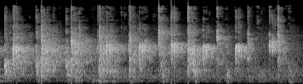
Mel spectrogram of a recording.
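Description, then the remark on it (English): An audience bursts into steady, loud applause at the announcement that Anchor Students will now meet every Thursday night, many hands clapping in a dense, continuous patter, with some cheering voices mixed in throughout the three seconds. “Yeah, so let's go ahead and cheer there.”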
